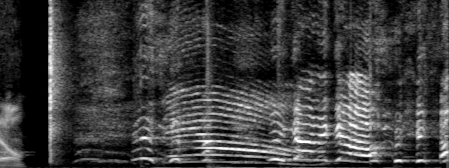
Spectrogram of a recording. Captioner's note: all laugh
